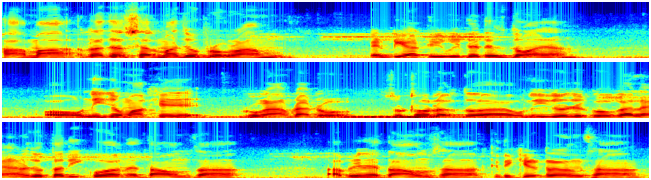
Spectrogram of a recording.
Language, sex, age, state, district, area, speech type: Sindhi, male, 45-60, Uttar Pradesh, Lucknow, urban, spontaneous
